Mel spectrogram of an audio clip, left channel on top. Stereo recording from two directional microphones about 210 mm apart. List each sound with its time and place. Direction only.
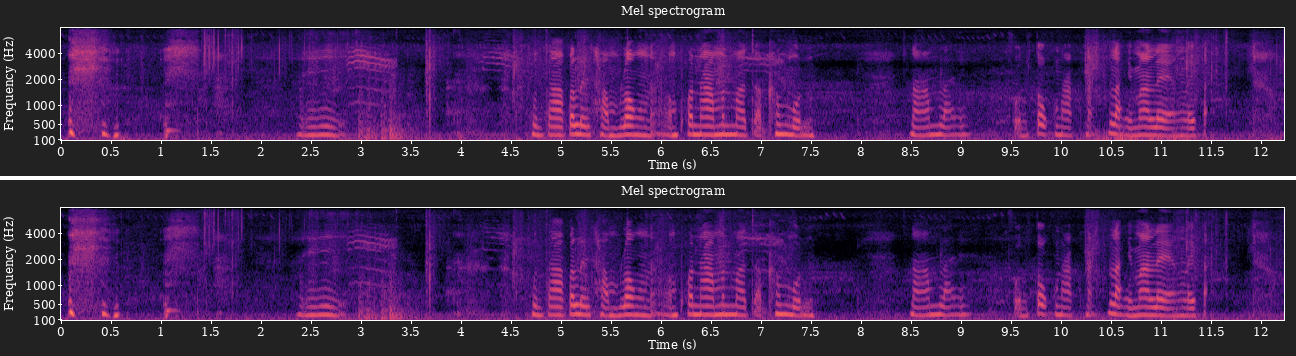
0.0 s a sound: 15° right (ahead or behind); by 3.8 s centre (ahead or behind)
4.4 s speech: 5° right (ahead or behind)
8.4 s speech: centre (ahead or behind)
10.5 s speech: 15° right (ahead or behind)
